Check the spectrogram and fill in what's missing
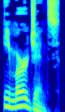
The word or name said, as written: emergence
